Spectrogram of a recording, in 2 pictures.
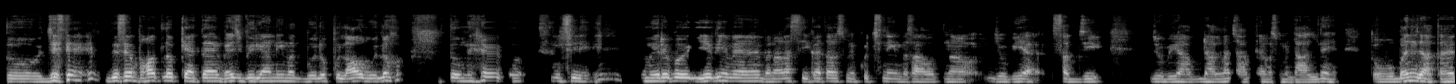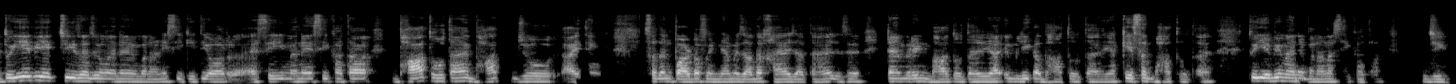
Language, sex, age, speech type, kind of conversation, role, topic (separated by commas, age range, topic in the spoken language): Hindi, male, 20-24, conversation, unstructured, none, क्या आपने कभी किसी खास रेसिपी के साथ प्रयोग किया है?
